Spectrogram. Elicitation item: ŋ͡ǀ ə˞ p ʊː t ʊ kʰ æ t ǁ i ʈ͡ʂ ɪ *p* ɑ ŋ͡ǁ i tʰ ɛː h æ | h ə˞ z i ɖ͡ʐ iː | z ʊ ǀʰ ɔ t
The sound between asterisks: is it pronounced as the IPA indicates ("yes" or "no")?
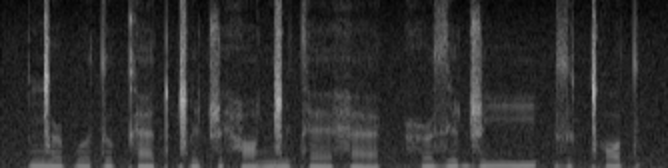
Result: no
